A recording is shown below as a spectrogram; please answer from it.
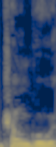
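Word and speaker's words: Canggu: Kungu Chungu is how it's pronounced.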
